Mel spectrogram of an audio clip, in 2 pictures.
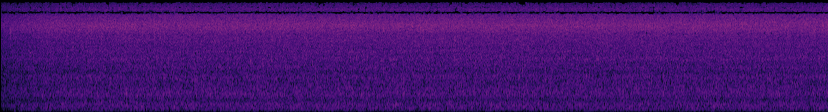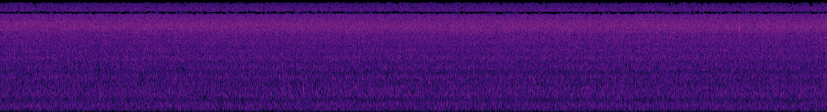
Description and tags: stream+waterfall
Sound of a mountain creek flowing near a waterfall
